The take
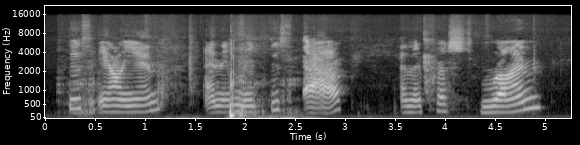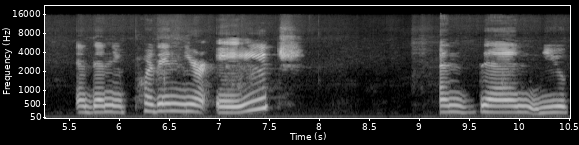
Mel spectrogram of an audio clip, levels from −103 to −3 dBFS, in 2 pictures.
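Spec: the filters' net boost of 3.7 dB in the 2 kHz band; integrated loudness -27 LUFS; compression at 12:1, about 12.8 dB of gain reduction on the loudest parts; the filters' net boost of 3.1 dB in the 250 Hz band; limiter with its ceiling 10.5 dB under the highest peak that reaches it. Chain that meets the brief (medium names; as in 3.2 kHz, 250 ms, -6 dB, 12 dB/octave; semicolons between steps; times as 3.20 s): peaking EQ 250 Hz +4 dB; peaking EQ 2 kHz +4.5 dB; compression 12:1, threshold -29 dBFS; trim +8.5 dB; peak limiter -16 dBFS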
